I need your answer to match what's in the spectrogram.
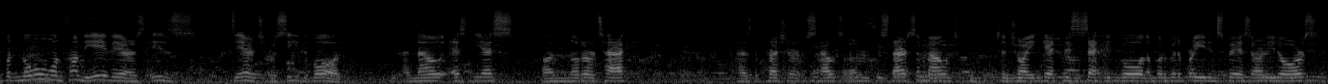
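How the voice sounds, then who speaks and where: An Irish man commentating a live esports match in an arena, his voice sitting a bit high. He talks loosely with plenty of fillers and gets loud and excited when a goal goes in. A noisy crowd fills the background. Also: normal speed. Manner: excitable, rises to yelling on big plays, many "like" fillers. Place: gaming arena venue.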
